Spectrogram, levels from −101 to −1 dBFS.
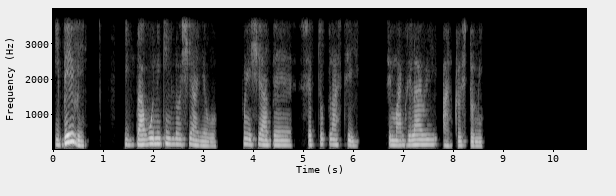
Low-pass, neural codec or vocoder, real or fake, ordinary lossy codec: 3.6 kHz; none; real; none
